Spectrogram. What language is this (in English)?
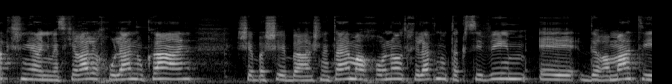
Hebrew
